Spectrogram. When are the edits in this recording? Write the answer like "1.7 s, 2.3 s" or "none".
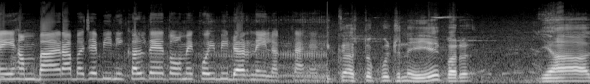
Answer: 3.3 s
